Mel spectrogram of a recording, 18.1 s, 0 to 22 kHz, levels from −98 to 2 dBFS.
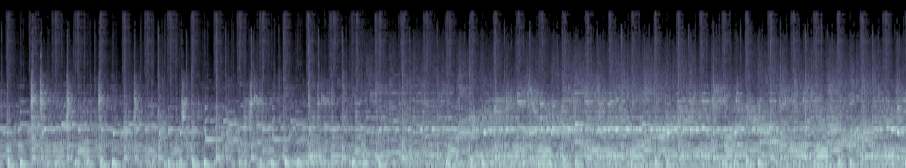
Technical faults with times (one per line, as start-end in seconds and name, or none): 0.00-18.14 doubled audio track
